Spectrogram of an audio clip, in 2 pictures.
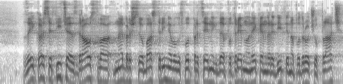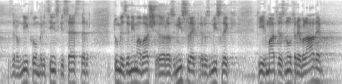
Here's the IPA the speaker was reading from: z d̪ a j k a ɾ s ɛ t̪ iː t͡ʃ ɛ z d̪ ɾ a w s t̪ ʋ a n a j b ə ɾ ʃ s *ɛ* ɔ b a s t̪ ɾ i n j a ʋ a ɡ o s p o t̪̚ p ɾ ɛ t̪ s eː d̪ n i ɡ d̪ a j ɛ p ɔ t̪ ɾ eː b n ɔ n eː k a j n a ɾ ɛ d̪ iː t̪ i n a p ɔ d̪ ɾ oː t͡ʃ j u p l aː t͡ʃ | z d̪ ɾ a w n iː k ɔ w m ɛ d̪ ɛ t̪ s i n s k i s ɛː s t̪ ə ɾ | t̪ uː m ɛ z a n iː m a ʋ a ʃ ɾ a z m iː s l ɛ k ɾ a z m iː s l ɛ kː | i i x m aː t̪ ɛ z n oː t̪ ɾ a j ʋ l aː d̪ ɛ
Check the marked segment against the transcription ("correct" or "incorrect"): correct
